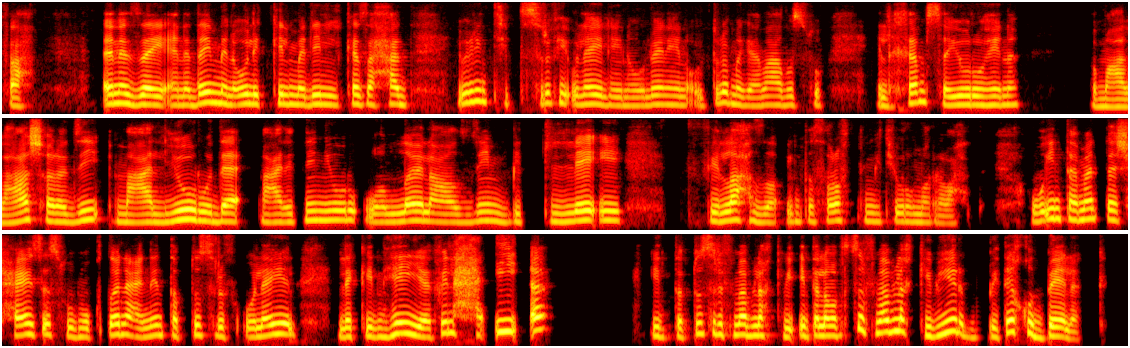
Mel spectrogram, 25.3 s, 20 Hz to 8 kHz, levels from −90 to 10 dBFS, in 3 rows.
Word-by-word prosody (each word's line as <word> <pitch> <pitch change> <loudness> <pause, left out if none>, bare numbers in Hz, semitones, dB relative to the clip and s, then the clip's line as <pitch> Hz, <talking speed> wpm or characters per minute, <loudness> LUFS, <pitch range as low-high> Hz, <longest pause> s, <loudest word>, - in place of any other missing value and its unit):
صح، - - -2 0.5
أنا 220 +1 +5
زي 195 -1 +5
أنا 185 0 -2
دايمًا 225 0 +2
أقول 210 +2 +2
الكلمة 205 -1 0
دي 200 0 0
لكذا 205 +1 -1
حد 200 +1 -2 0.3
يقول 230 +3 +2
لي - - +2
أنتِ 250 - -10
بتصرفي 225 +2 -5
قليل 200 -1 -1
هنا 175 0 -6
وقليل 195 +3 -3
هنا، 190 -1 -5
قلت 170 - -10
لهم: 240 -4 -1
"يا 195 - -2
جماعة 185 +2 -3
بصُّوا، 185 -1 -8 0.4
ال5€ 195 0 0
هنا 190 +1 -2 0.6
مع 155 -1 -2
ال10 180 +3 +1
دي 200 +7 -2
مع 165 -1 -1
اليورو 195 +4 +3
ده 180 0 +2
مع 165 0 -3
ال2€ 205 +4 -2
والله 175 +4 +2
العظيم 175 0 -3
بتلاقي 195 +4 0 0.5
في 185 - -5
لحظة 190 -5 0
أنت 180 0 -9
صرَفت 195 +3 -3
100€ 180 0 -7
مرّه 160 -2 -9
واحدة، 435 - -14 0.3
وأنت 235 -1 0
ما 220 +2 +3
أنتش 215 -4 -2
حاسس 235 -1 +1
ومقتنع 195 +4 0
إن 190 - -2
أنت 225 -1 -1
بتصرِف 225 -2 -4
قليّل، 220 +7 +3 0.3
لكن 195 +1 -1
هي 225 -2 +4
في 260 - -2
الحقيقة، 305 +5 +3 0.8
أنت 190 -3 -3
بتصرف 240 +4 -3
مبلغ 225 -2 +5
كبير، 185 - -5
أنت 215 0 +2
لمّا 215 0 +6
بتصرف 275 - -2
مبلغ 305 +2 +6
كبير 250 +7 +2 0.2
بتاخد 260 - +3
بالك. 185 -7 +1
200 Hz, 160 wpm, -18 LUFS, 180-220 Hz, 0.8 s, لمّا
